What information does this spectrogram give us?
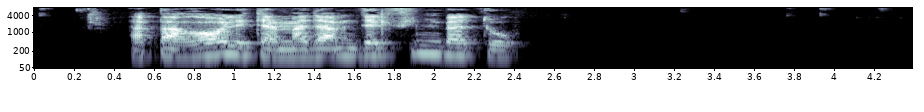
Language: French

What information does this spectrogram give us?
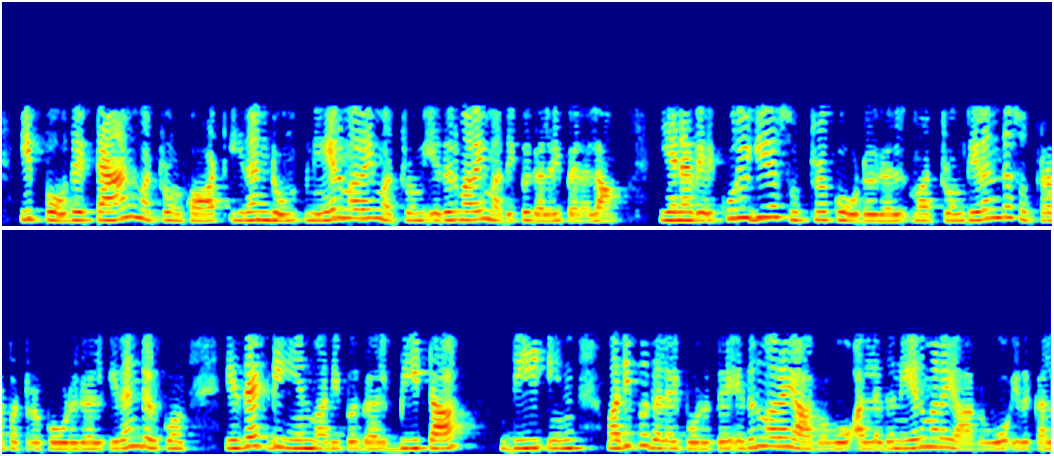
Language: Tamil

